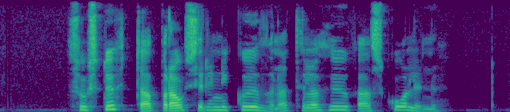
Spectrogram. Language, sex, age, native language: Icelandic, female, 40-49, Icelandic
